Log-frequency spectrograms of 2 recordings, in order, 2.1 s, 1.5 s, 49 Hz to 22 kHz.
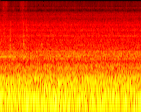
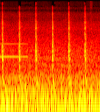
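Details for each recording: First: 2008 Dodge Avenger after replacing the HVAC blend door actuator (part 68018109AA): steady low engine hum with the dash blower running, no more clicking from behind the dash; blend door actuator now working normally. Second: 2008 Dodge Avenger, engine running; sharp regular clicks about four per second over a low engine rumble from behind the glove box, HVAC blend door actuator clicking, fixed by replacing the actuator.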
